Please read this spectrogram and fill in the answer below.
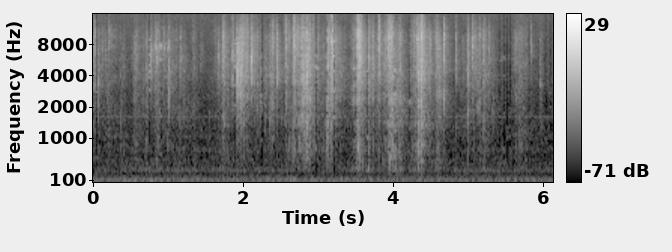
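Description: Faint crinkling and tearing of a foil trading-card pack wrapper being ripped open by hand. It comes as a series of short rustles, mostly between about two and four and a half seconds in.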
